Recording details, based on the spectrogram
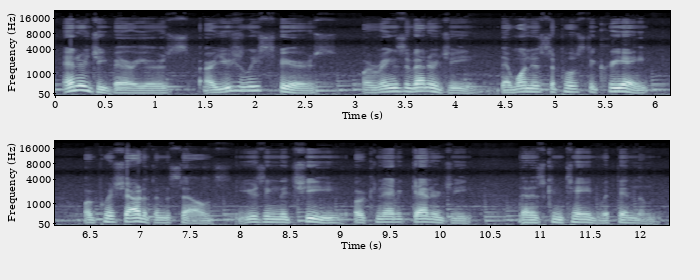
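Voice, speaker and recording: A man playing a calm occult practitioner, narrating instructions in a measured, explanatory way on a homemade radio-style podcast. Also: close to an everyday voice, rough recording. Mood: instructive. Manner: measured, explanatory, addresses listener as friend. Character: calm occult practitioner teaching spiritual protection. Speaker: podcast host playing a practitioner of spirit work. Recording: homemade low-budget recording with music underneath. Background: clear background music.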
